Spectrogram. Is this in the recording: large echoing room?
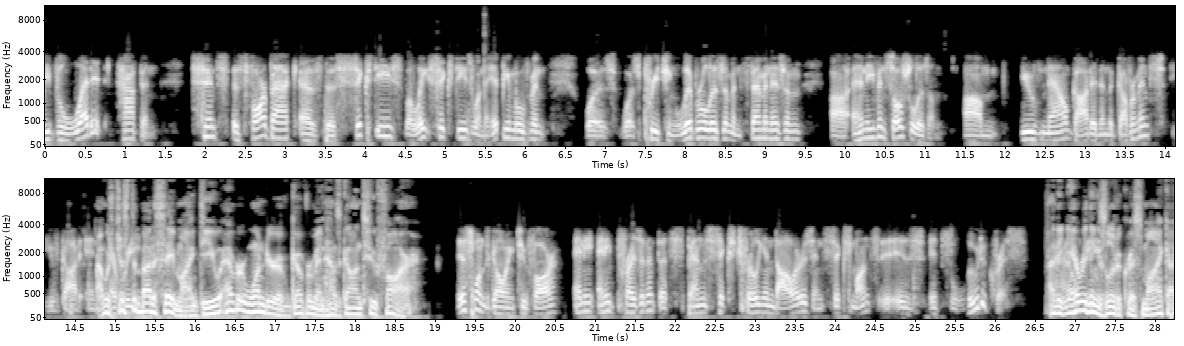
no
